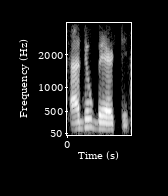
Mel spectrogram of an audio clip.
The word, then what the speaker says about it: Adalberti: É Adalberti, como que se pronuncia? – Adelberti.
